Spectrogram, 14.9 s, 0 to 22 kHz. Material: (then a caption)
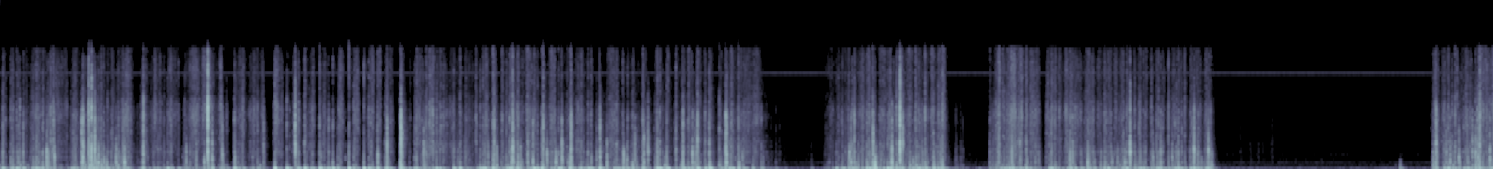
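Paper. Long white-painted nails and fingertips crinkle and scrunch a thin sheet of paper painted with pink, red and gold designs. The result is dense, continuous crackling and rustling with a heavy low rumble. Brief pauses come near 8 and 10 seconds, then a longer near-silent gap before the crinkling resumes at the end.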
